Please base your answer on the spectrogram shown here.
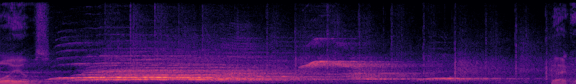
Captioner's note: applause, cheering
